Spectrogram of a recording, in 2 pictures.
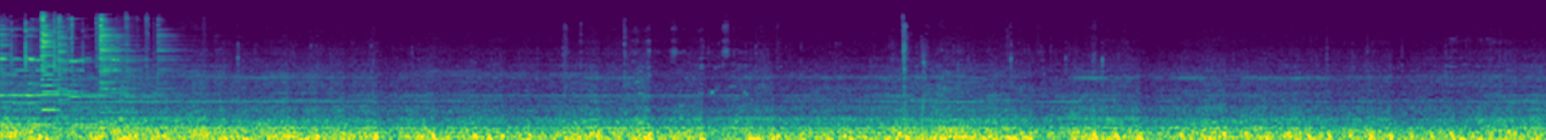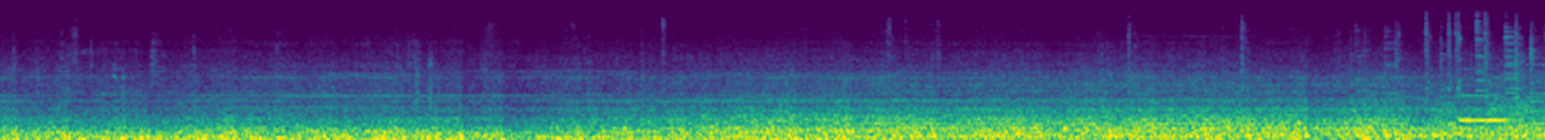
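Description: Airliner jet engines at take-off thrust, heard inside the cabin as a loud, steady rumble during the take-off roll, with the wheels rumbling on the runway.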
